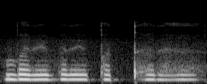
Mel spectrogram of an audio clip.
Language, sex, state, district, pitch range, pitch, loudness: Hindi, female, Bihar, Patna, 220-230 Hz, 225 Hz, -16 LUFS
